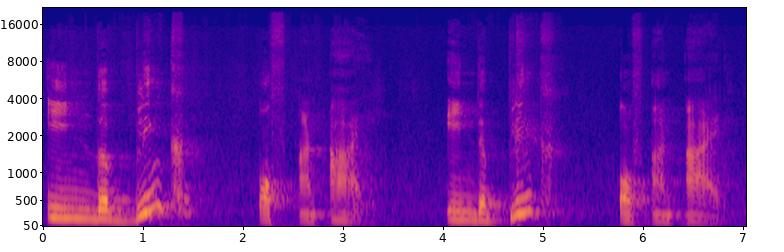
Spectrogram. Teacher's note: in the is unstressed, but blink takes you very high and you are stressed to pronounce it. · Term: anapestic meter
